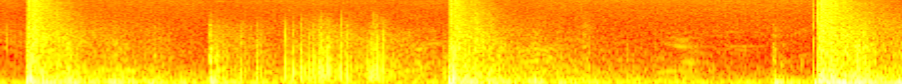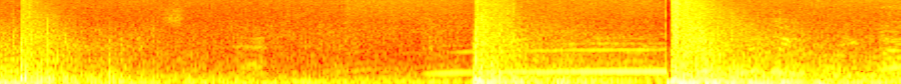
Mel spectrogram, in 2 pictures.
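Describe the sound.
Fireworks bursting from barges on the Potomac River: several loud, sharp booms spaced unevenly, each leaving a rumbling tail, with a whistling streak near the end.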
